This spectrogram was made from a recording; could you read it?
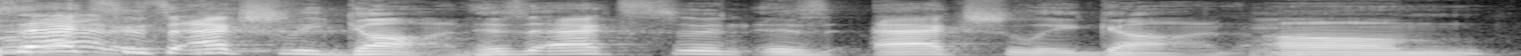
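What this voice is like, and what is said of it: Usual voice. Nothing is said of it.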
